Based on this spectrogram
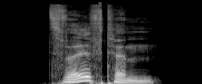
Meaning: strong dative masculine/neuter singular of zwölfte
- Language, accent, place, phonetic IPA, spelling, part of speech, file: German, Germany, Berlin, [ˈt͡svœlftəm], zwölftem, adjective, De-zwölftem.ogg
